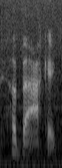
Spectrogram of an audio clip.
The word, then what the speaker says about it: Habakkuk: But other of us say the name Habakkuk. Habakkuk, that's the way to pronounce his name.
